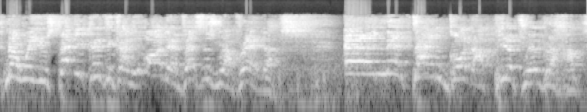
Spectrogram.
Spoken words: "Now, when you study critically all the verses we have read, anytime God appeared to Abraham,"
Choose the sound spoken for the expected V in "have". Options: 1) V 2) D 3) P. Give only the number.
3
